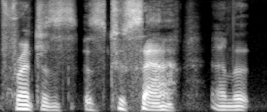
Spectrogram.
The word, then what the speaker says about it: Toussaint: Tucant and the you know the correct French is is tusan and the the final T is silent but uh my mother being from the south is Tusant and the final T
